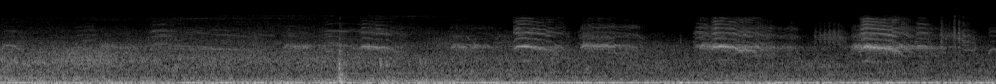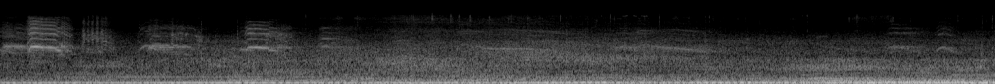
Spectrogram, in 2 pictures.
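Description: Footsteps tap steadily on a pavement outdoors.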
